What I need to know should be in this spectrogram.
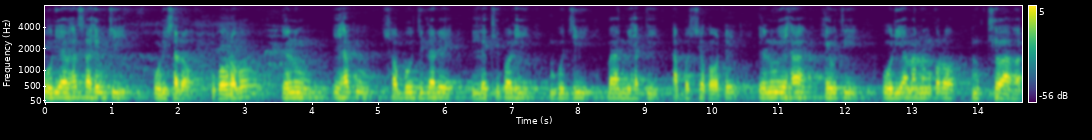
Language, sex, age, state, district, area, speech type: Odia, male, 45-60, Odisha, Nayagarh, rural, spontaneous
